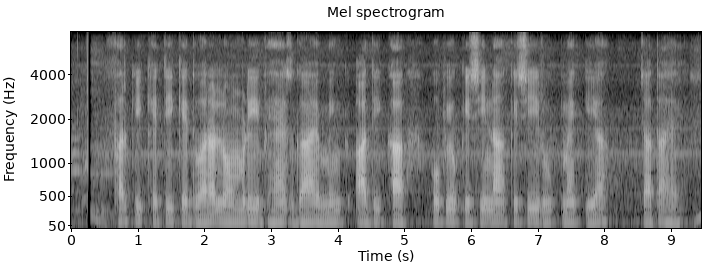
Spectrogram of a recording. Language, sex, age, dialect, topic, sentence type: Hindi, male, 36-40, Marwari Dhudhari, agriculture, statement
